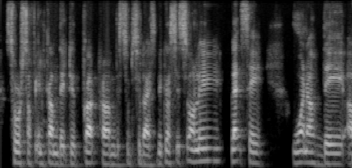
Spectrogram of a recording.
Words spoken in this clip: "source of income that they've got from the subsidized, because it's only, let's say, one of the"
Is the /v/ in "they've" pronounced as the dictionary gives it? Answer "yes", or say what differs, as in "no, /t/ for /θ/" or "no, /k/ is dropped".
no, /b/ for /v/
